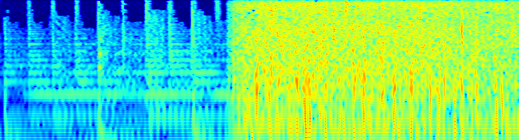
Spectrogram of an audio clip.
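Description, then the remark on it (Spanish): A short musical phrase with tonal notes gives way abruptly to a loud, steady wash of heavy thunderstorm rain, dense and continuous to the end, without any voices. “Y todo esto mientras comienza el otoño en Navarra con tormentas.”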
